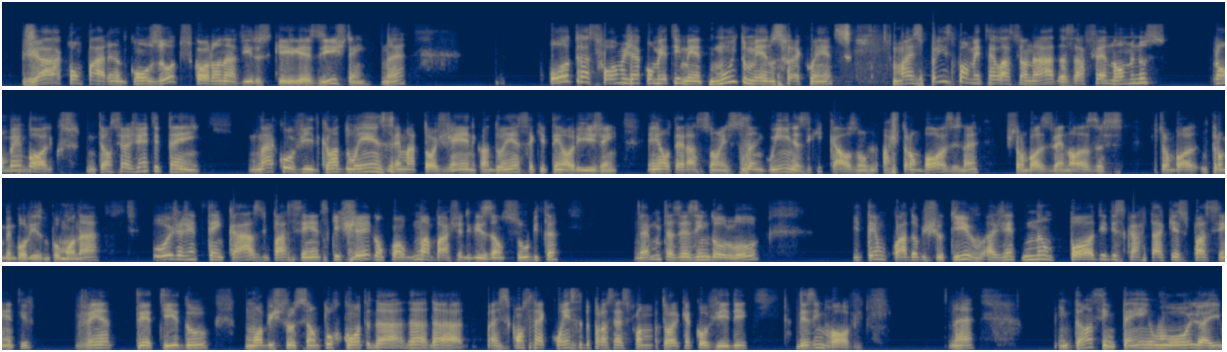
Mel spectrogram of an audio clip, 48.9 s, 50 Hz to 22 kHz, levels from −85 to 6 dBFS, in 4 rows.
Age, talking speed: 50-69, 140 wpm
